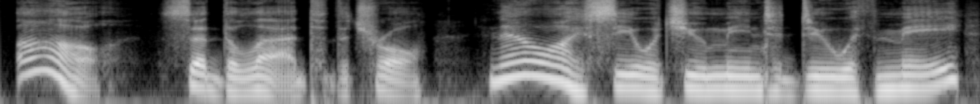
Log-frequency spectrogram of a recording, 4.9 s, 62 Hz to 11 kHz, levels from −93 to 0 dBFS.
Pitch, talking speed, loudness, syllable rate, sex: 145 Hz, 210 wpm, -19 LUFS, 4.0 syllables/s, male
